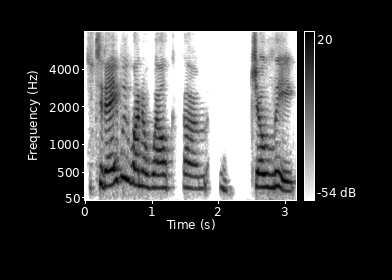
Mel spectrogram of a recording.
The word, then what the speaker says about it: Joli: we want to welcome jolie correct jolly isn't happy jolly that's right i remember that conversation because i i that was such a tongue twister i was like jolie jo no it's jolly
